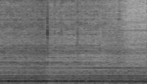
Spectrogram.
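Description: Electric potter's wheel running at speed, a steady motor hum while wet clay is worked on the spinning wheel head.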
